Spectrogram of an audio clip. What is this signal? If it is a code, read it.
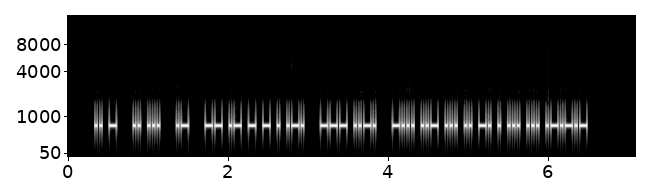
Morse code, heard as a keyed tone, about 40 wpm, 700 Hz. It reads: IT IS A MATTER OF BUSINESS.
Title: Sentences from Top 700 Words 40wpm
